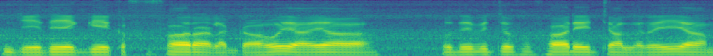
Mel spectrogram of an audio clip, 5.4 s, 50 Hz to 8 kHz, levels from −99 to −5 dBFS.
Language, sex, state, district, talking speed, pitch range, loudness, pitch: Punjabi, male, Punjab, Kapurthala, 145 wpm, 100-110 Hz, -16 LUFS, 105 Hz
